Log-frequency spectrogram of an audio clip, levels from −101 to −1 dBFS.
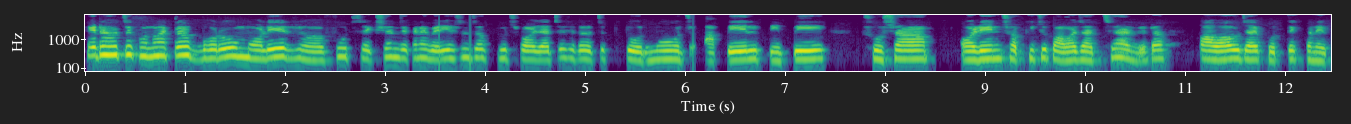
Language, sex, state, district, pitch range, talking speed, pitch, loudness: Bengali, female, West Bengal, Kolkata, 200-235 Hz, 155 wpm, 215 Hz, -18 LUFS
